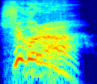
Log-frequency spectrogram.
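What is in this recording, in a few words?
Vox Skill, Korean; KaselB; kingsraid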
